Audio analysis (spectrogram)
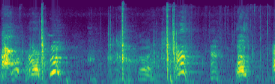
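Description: A dog barks in a few short, loud bursts, with brief pauses between each cluster of barks across the few seconds.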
